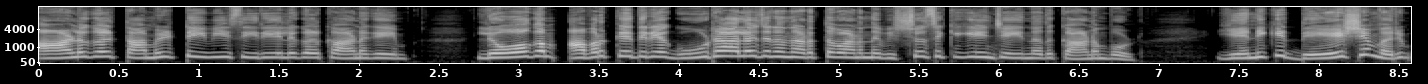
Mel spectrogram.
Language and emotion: Malayalam, angry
